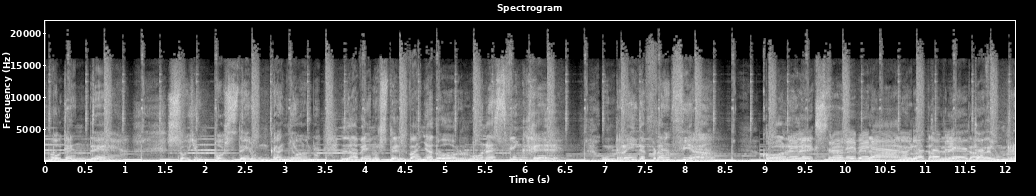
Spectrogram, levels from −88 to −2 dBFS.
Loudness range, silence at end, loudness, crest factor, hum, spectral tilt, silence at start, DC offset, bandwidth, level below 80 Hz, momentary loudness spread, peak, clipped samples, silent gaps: 0 LU; 0 s; -9 LUFS; 8 dB; none; -5 dB/octave; 0 s; under 0.1%; 20 kHz; -18 dBFS; 1 LU; 0 dBFS; under 0.1%; none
